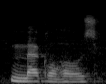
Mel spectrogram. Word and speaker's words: Meckelhose: Is it Mick Elhose, or is it? Meckelhose.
